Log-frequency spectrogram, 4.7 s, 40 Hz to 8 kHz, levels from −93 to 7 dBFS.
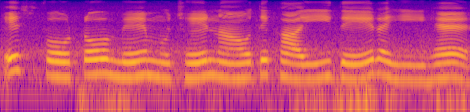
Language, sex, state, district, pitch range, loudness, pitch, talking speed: Hindi, female, Madhya Pradesh, Katni, 205-230 Hz, -16 LUFS, 215 Hz, 115 wpm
